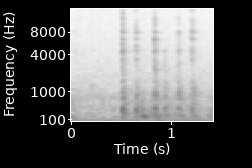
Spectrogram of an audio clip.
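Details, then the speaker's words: Classic Mercedes R107 380 SL automatic transmission shift rod: sharp metallic clacks as the loose rod knocks against its mount, heard from under the car; rear plastic shift bushing behind the flex disc is missing, causing the rattle. "no bushing there so that's where your rattle comes from when you're going down you're wonder what's rattling under my car"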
